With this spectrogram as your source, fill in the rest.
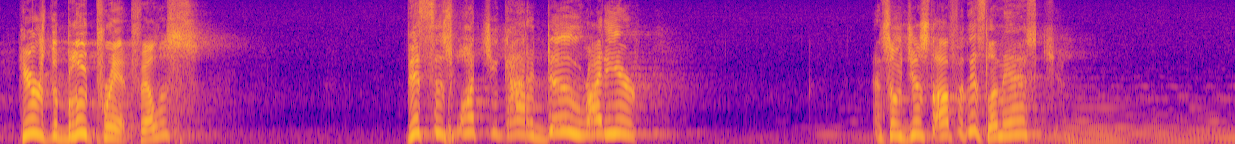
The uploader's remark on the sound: Recorded live during our Sunday morning service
